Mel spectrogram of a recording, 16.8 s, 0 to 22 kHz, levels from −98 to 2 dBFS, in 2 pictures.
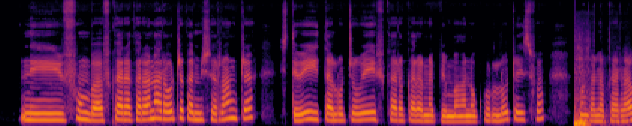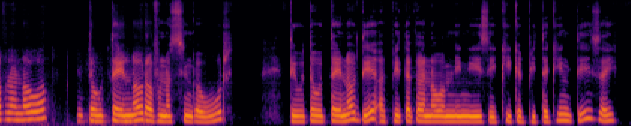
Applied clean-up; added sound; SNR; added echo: neural mask model DeepFilterNet 3.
